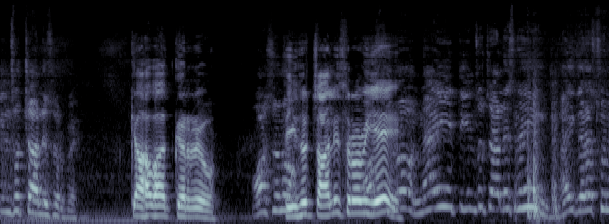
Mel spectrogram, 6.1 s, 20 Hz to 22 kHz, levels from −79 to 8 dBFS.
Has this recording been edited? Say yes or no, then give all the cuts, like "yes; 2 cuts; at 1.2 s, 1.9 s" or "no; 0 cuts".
no; 0 cuts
